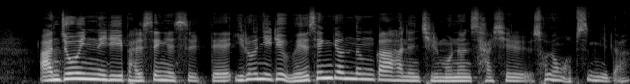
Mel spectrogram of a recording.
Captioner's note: speaking in Korean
